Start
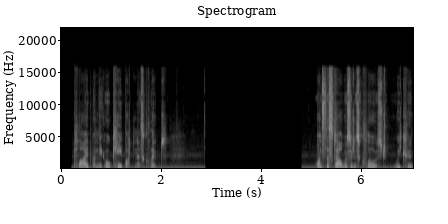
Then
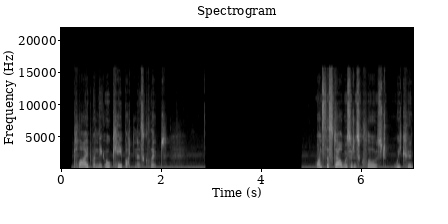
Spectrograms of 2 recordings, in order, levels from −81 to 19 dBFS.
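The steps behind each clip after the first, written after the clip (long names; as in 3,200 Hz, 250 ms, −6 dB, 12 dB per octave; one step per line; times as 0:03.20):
high-shelf EQ 9,500 Hz −11 dB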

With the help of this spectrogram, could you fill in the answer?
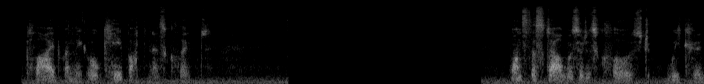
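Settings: random phases in short frames
thirty-one-band graphic EQ 800 Hz +6 dB, 1,250 Hz +8 dB, 3,150 Hz −8 dB, 10,000 Hz −5 dB
level −8 dB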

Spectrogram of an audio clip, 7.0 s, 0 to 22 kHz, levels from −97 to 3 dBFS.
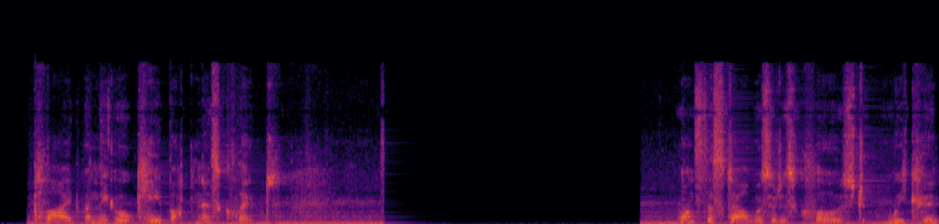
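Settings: downward compressor 4 to 1, threshold −45 dBFS, peak gain reduction 16.5 dB
tuned comb filter 110 Hz, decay 1 s, harmonics all, mix 40%
level +13 dB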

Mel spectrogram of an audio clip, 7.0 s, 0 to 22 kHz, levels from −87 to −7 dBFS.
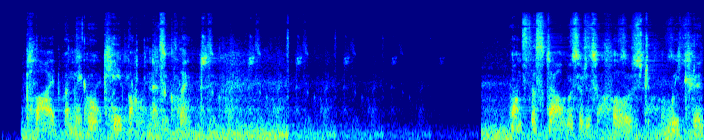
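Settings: repeating echo 476 ms, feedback 52%, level −12.5 dB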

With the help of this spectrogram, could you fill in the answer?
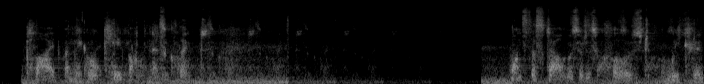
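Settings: highs frequency-modulated by the lows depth 0.13 ms
level +2.5 dB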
